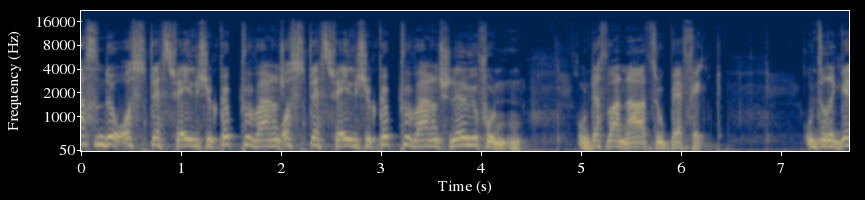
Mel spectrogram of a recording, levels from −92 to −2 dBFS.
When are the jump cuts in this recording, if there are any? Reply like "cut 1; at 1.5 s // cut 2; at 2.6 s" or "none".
cut 1; at 2.0 s // cut 2; at 5.2 s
